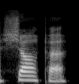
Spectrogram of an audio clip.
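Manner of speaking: ordinary delivery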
